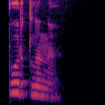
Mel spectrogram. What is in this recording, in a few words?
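"пыртлыны", Komi, female; kpv audio dict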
